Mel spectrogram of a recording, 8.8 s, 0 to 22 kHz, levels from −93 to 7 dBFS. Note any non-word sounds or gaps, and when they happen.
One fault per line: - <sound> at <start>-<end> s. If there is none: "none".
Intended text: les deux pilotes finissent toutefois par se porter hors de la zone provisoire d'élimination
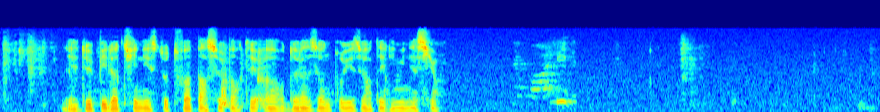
- laugh at 5.1-5.8 s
